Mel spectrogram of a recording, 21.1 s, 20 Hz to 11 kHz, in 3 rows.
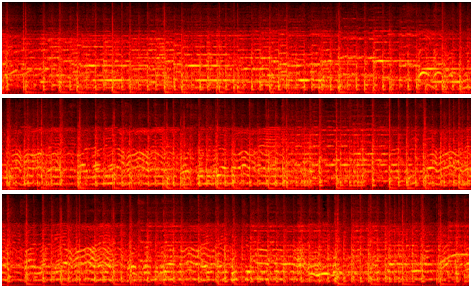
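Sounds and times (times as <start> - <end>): fast tabla drumming: 0.0 - 21.0
wavering melody line: 6.2 - 8.0.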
